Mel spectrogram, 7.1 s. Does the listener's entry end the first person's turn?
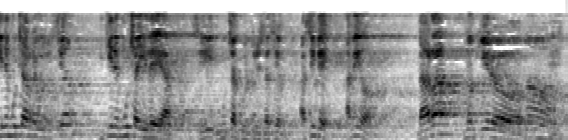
No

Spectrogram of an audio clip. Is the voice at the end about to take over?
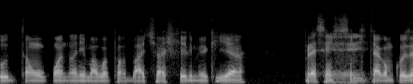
No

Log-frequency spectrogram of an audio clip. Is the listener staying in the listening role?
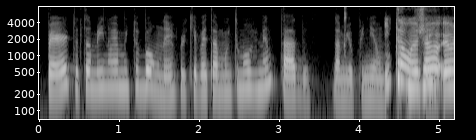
No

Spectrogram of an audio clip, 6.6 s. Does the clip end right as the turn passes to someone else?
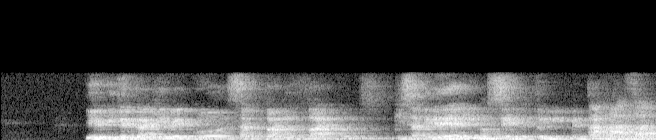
Yes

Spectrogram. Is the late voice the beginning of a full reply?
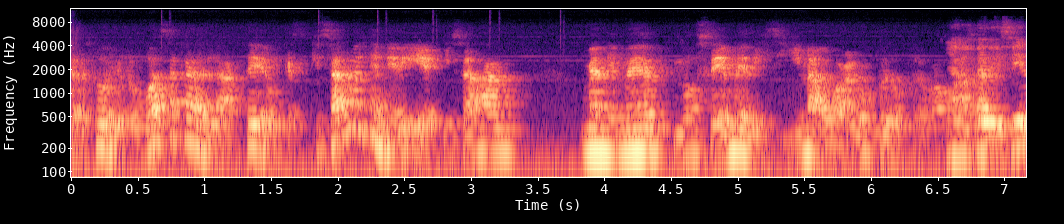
Yes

